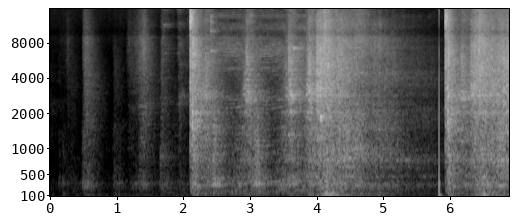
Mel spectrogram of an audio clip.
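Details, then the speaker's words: 1983 Jeep Scrambler barn find, sat 4–5 years, gravity-fed from a gas can rigged as an IV: brief cranking, then it catches and runs roughly, surging, stalls and restarts; the primed mechanical fuel pump is spraying fuel over the engine. "I thought I smelled something hot I'm glad I showy off I did uh apparently I primed a Fu pump spraying fuel over the engine"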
